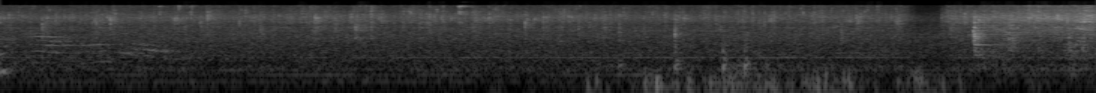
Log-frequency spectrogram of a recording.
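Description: Bitter gourd pieces fry in a pan with a soft, steady sizzle and brief stirring clatter near the end, the crackle staying close and fairly quiet.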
